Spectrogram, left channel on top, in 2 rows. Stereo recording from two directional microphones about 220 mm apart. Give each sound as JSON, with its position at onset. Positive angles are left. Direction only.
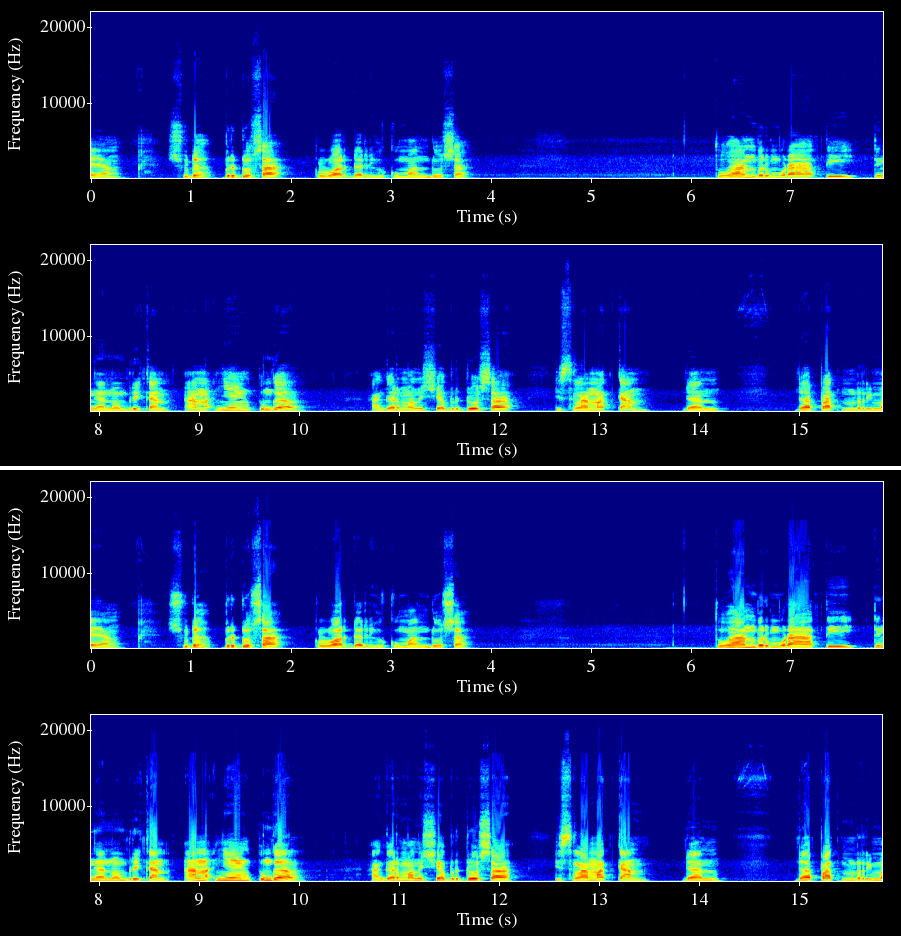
{"t": 0.0, "sound": "speech", "side_deg": -25}
{"t": 6.2, "sound": "speech", "side_deg": -30}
